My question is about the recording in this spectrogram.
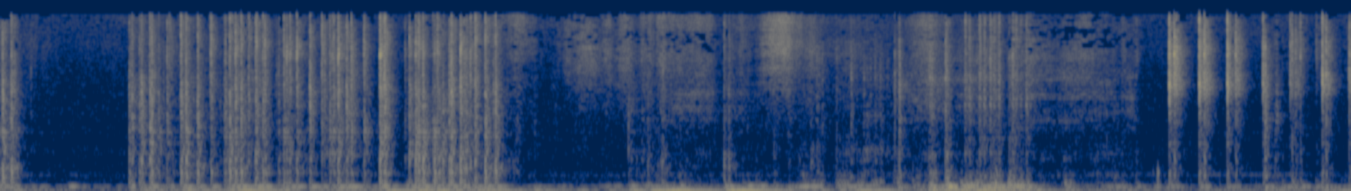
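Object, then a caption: Closed corrugated cardboard box. Long nails scratch and tap the lid and side of a closed, hollow black corrugated cardboard box as it is lifted and turned in both hands. Quick, irregular taps and rasping scratches come in dense bursts over a low, hollow thump, with each tap dying away almost at once.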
